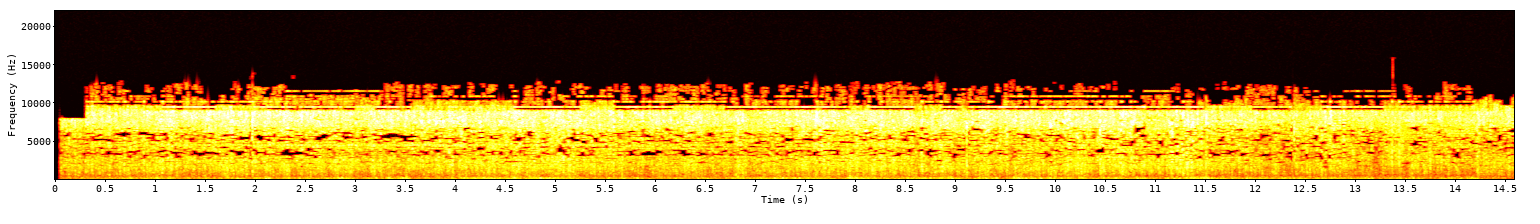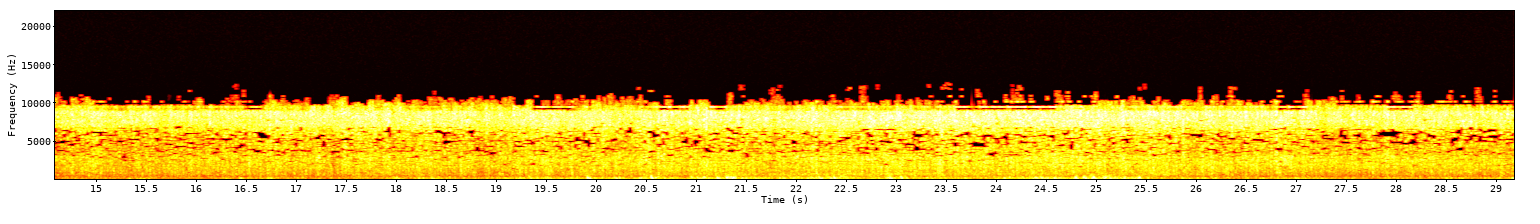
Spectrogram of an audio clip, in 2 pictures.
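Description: Steady rushing noise of wind and water over flooded ground, with wind buffeting the microphone. It swells louder twice in the second half.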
